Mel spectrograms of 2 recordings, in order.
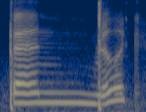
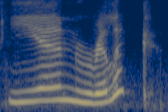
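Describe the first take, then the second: First: The opening is said as one syllable. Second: The opening is split into two syllables. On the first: The speaker calls it right. "It's Fenrilic is yeah, it's close enough" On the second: The speaker calls it wrong. "You don't have to put two syllables on the beginning"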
